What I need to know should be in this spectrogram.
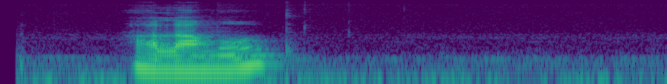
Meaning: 1. à la mode, fashionable; in a particular style or fashion 2. modern, the latest trend
- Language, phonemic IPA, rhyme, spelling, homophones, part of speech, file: Norwegian Bokmål, /a.laˈmɔːd/, -mɔːd, à la mode, a la mode, adverb, NB - Pronunciation of Norwegian Bokmål «à la mode».ogg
